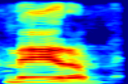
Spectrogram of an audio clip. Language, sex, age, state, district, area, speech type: Tamil, female, 18-30, Tamil Nadu, Thoothukudi, rural, read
